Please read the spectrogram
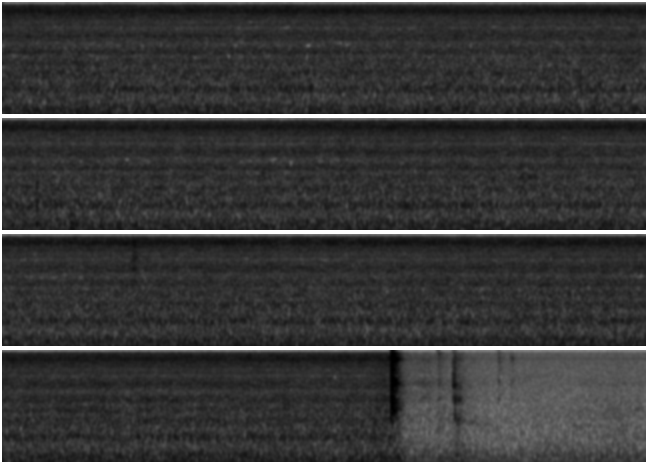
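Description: Faint, steady hiss, then a sharp click near the end with a couple of lighter clicks after it, and the hiss stops: a handheld cigar lighter being snapped shut.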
